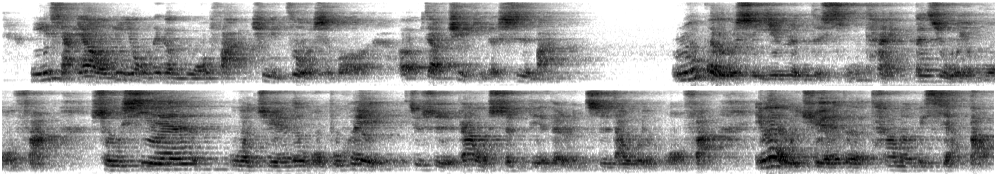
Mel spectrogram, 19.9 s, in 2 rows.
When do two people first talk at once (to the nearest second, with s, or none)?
none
